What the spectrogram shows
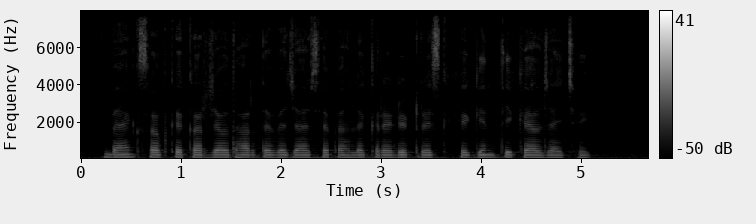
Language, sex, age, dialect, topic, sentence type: Magahi, male, 18-24, Western, banking, statement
